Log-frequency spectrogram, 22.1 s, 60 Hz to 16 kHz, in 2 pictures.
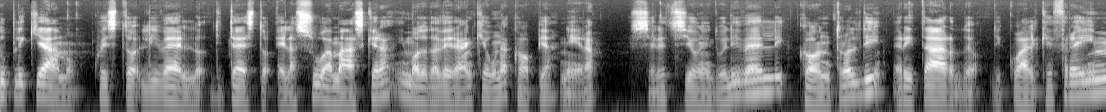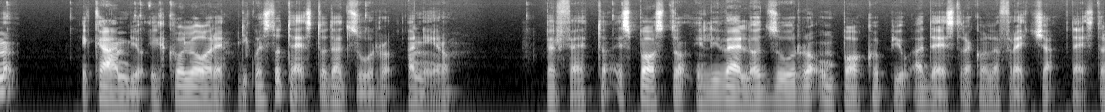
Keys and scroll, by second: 8.4 shift+super+d, 20.1 Right, 21.7 Right.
